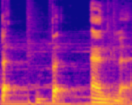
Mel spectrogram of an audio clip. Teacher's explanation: Bilabials are b, b, and m. They are the sounds that are produced by blocking the air by bringing the two lips together.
